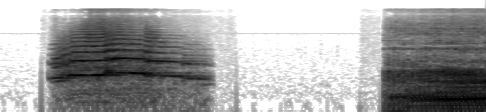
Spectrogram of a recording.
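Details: Young elephant at play making one loud, tonal hoot that rises slightly and then falls away, followed after a pause by a harsh, noisy, broad blast.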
